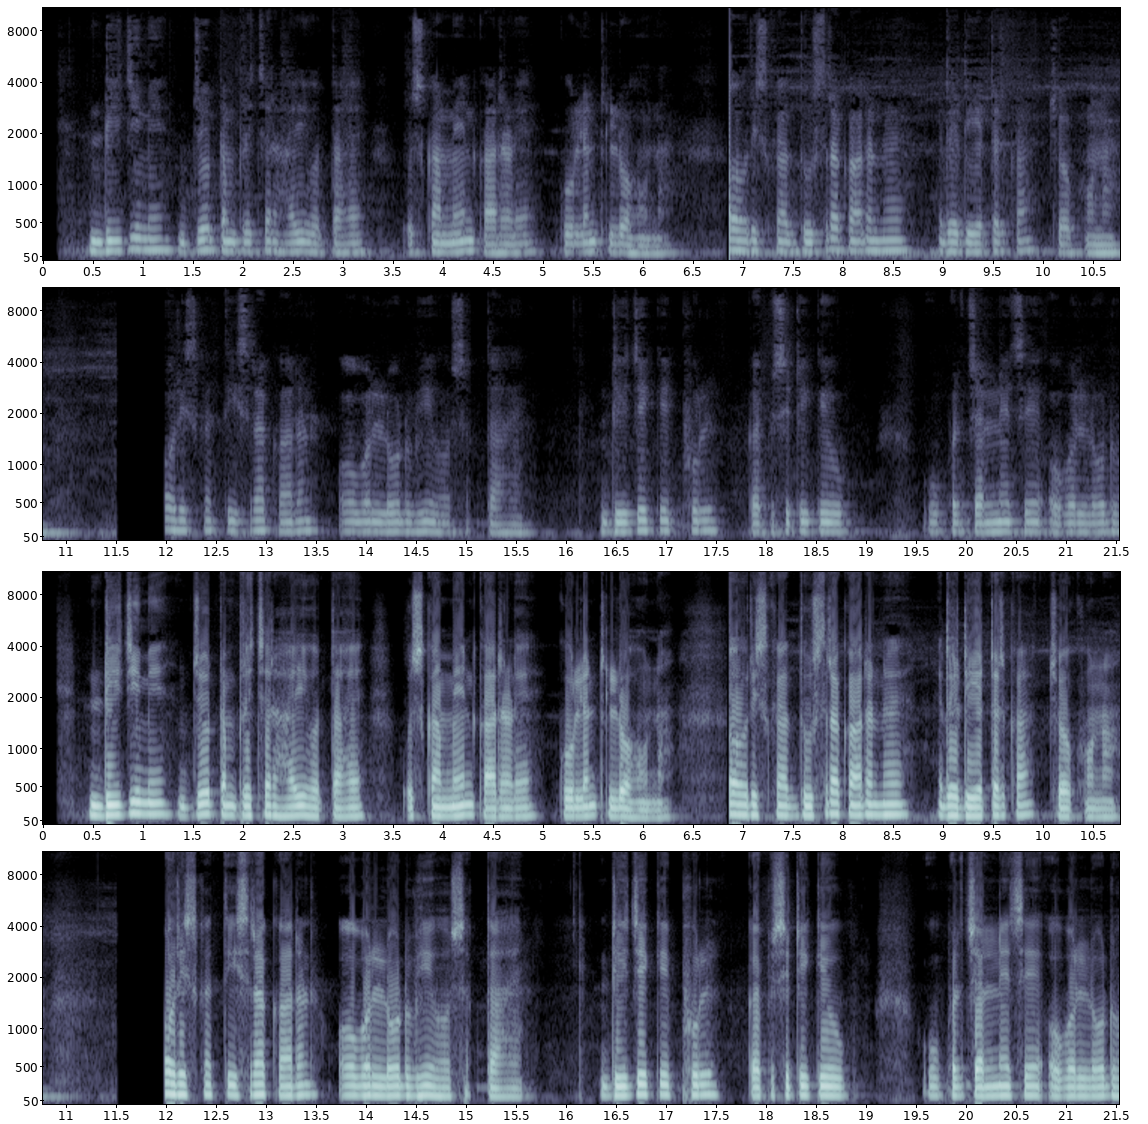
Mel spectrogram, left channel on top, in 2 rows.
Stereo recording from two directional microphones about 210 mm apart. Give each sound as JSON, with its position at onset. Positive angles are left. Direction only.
{"t": 0.5, "sound": "speech", "side_deg": -45}
{"t": 11.9, "sound": "speech", "side_deg": -55}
